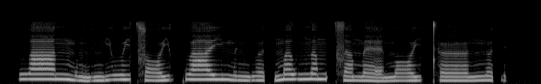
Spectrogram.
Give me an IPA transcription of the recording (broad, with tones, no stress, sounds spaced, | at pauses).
w aː˥ n m ʊ˨˩ ŋ ɪ˨ ŋ j uː˥ j t͡s ɔː˨˥ j kʷ aː˥ j m ɪ˨ ŋ w ɵ˨ t̚ m ɐ˥ w n̪ ɐ˥ m t͡s ɐ˧ m ɛː˨˩ n̪ ɔː˨˧ j t̪ʰ œː˨ n̪ ɵ˥ t̚ ɪ˨ k̚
